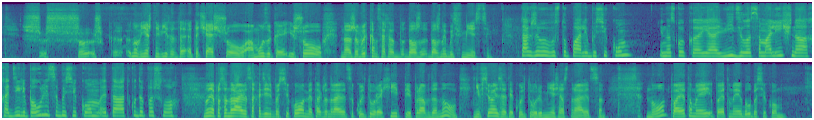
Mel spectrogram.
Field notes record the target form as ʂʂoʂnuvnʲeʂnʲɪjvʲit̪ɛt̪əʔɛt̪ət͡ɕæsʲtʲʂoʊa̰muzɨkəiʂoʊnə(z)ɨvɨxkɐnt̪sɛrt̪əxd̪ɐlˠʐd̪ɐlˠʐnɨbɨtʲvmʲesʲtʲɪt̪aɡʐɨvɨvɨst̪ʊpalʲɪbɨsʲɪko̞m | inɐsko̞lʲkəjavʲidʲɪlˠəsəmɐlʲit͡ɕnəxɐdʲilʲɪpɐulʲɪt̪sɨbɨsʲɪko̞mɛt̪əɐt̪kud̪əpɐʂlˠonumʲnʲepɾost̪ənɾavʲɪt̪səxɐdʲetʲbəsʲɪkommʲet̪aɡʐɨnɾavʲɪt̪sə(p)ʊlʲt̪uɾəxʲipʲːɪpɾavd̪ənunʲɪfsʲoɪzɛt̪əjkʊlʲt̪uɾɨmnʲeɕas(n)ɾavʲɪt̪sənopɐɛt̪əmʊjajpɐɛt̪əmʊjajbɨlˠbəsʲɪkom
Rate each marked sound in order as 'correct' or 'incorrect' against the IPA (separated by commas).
incorrect, incorrect, correct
